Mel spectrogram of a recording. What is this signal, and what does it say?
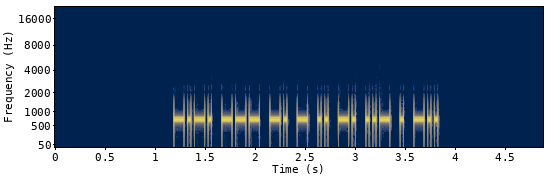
Morse code, heard as a keyed tone, about 34 wpm, 700 Hz. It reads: CONTINUED
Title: ED Suffix - Top 100 Words with Base Words 35wpm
